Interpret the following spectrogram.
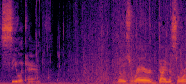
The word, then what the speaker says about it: coelacanth: learned how to say it now they are pronounced coelacanth those rare dinosaur like fish that only come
